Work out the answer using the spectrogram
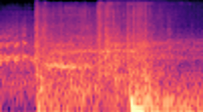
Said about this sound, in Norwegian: Resultatet er at bilen skjærer ut til siden, suser forbi Julia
